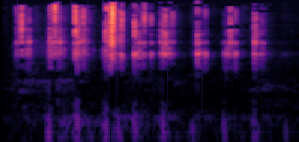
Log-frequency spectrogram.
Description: Lock

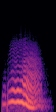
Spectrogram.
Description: GLASS SQUEAK FINGER; Material components for constructing more complex sounds; Materials; Foundation

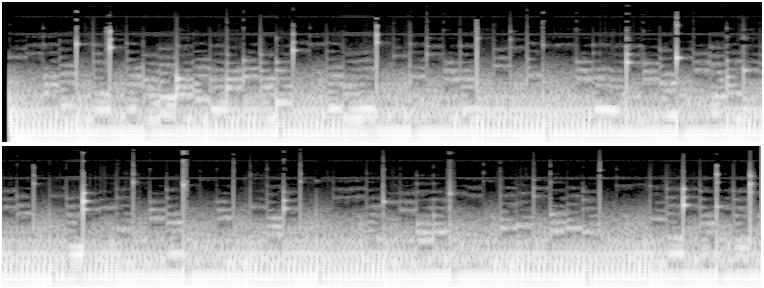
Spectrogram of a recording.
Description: Weird Bassy, Deep and creepy evil bass sound; Deep Tone Sound Effects; LOW FREQUENCIES

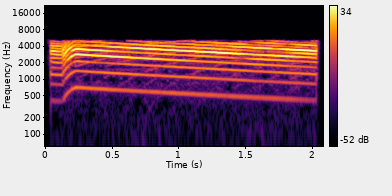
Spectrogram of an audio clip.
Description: Siren; Sirens; Electronics; Partners In Rhyme

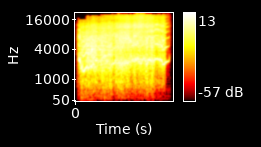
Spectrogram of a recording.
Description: Squeak Rubber Burn

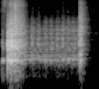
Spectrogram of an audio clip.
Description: Coin Single Dropped Spin Wooden Surface; Common coins; Money Sound Effects; Money (Sound Effects:Objects)

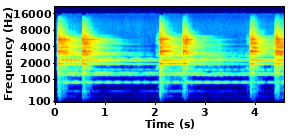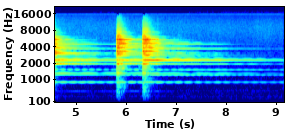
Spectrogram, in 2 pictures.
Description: Ship Bell Antique 8 Hits Slow; Boats; Vehicles

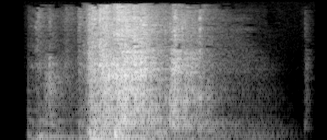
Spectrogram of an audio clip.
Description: Dishwasher being opened.; Old Dishwasher Open; Kitchen; Household

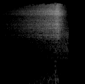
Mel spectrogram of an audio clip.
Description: Whoosh Fast Air Cut

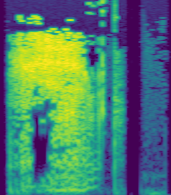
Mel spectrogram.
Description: Sniff; Sickness Sounds; Sniffling; Human; Partners In Rhyme

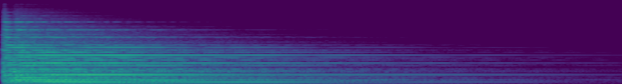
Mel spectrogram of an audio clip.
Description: Hit Metallic Impact Gong Reverb

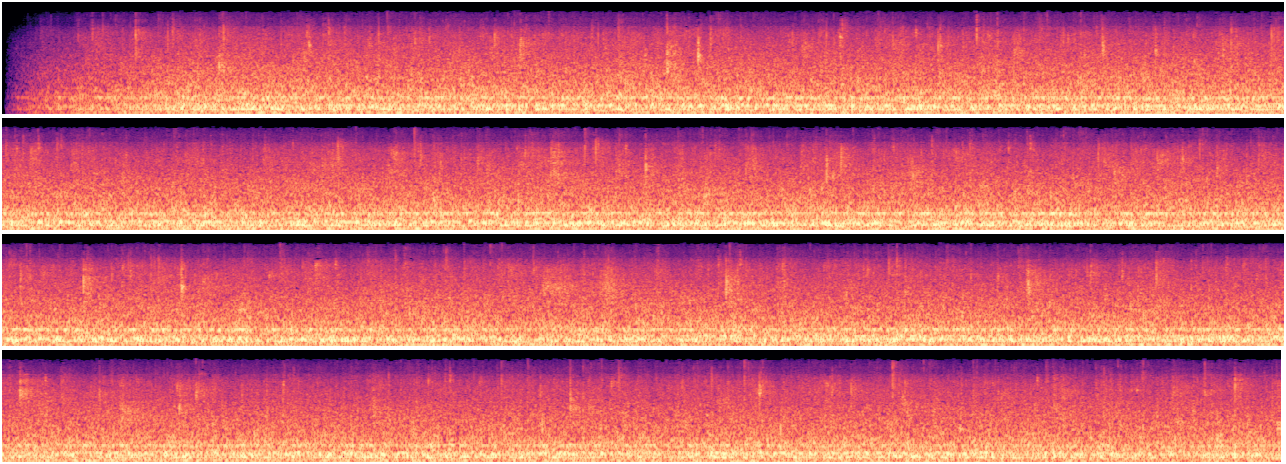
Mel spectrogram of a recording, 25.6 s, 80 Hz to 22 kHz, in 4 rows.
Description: Weather Rain Alley Ambience; Rain Sound Effects; Rain (Sound Effects:Weather); SFX Bible 6

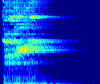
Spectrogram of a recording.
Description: Alien Metal Droid Bird; Robot Sound Effects; science fiction sound effect

